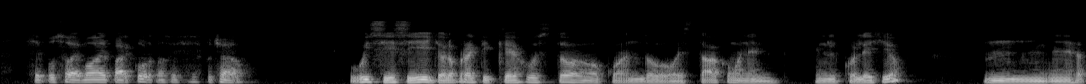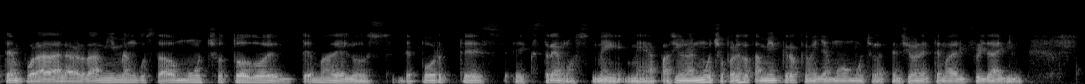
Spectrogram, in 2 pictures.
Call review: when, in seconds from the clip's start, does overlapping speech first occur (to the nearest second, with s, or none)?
none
